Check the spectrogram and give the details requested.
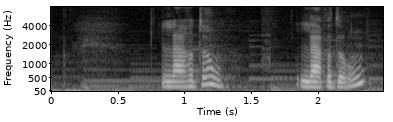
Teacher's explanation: and then try and push the air through your nose o the sound kind of happens at the back of your throat and also at the back of your nose remember you should never pronounce the consonant in this nasal sound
